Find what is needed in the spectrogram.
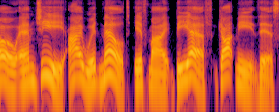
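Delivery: slow synthetic female robot voice.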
